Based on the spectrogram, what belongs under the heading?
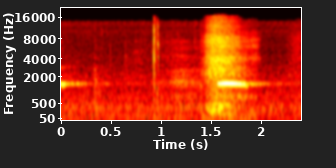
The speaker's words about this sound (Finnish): Siis tässäpä pöllö, joka ei huhuile. Vieno vihellys. Näin on. Ja siinä auringonlaskun jälkeen heti voi kuulla tällaisen vihellyksen metsästä.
